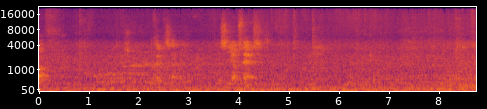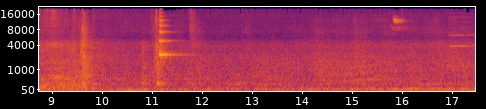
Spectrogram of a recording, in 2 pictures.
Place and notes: Interconti, Neos Kosmos, Athens - hotel ambience, walking
short walk in the Intercontinetal Hotel lobby
(Sony PCM D50, OKM2)
6 April 2016, 20:25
